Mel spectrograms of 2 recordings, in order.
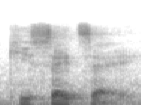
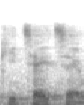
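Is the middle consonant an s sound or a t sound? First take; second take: s sound; t sound. First: The middle consonant is an s sound. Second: The middle consonant is a hard t sound. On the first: "an S sound" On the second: This follows the standard Israeli reading. "a hard T sound"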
